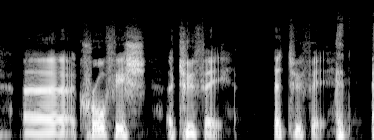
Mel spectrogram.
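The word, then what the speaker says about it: étouffée: Etouffee. Etouffee. That's how you say it.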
